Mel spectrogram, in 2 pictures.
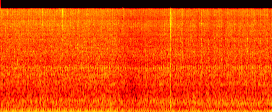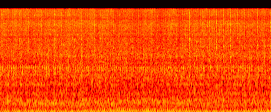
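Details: Tractor running steadily and quietly after its rotted-off muffler was replaced with a new one with added welded hanger support; even low drone with a brief dip near two seconds, no blowing or popping, much quieter than straight-piped.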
